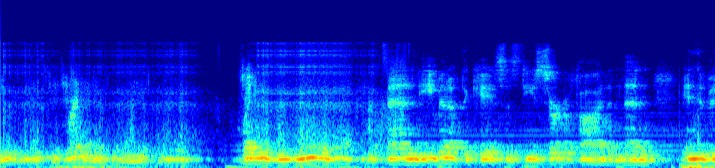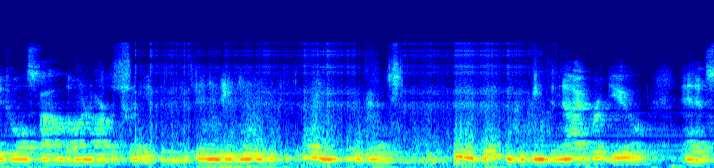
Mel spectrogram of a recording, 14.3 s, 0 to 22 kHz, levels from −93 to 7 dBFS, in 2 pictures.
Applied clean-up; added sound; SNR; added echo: neural separator model SepFormer DNS4.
